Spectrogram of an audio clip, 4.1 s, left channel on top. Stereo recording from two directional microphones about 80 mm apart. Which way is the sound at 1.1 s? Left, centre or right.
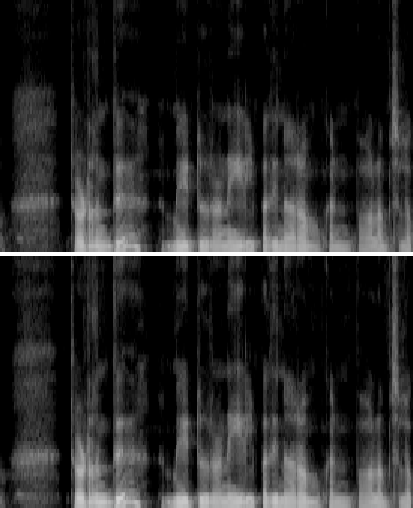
Right.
